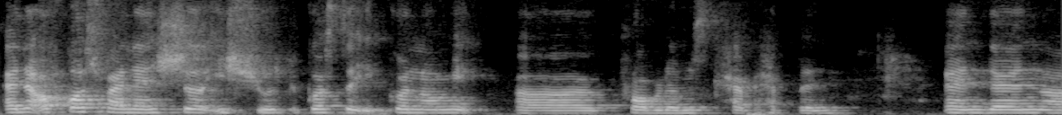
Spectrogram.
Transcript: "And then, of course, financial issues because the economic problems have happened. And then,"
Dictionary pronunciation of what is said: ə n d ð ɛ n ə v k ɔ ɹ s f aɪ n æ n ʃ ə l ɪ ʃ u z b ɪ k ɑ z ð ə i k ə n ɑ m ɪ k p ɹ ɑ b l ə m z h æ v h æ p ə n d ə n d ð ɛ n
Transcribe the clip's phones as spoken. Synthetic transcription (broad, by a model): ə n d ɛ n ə f k ɔ s f aɪ n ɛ n ʃ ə l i ʃ u s b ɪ k ɑ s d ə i k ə n ɑ m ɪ k p ɹ ɑ b l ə m s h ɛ h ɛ p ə n ə n d ɛ n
